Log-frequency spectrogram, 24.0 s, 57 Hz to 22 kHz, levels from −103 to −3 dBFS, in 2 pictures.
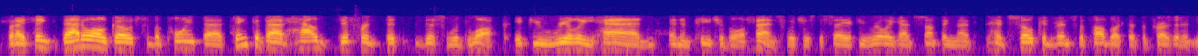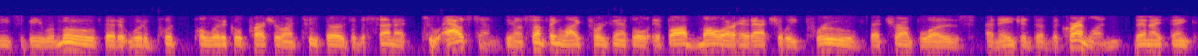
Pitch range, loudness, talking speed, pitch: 95-125 Hz, -28 LUFS, 215 wpm, 105 Hz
